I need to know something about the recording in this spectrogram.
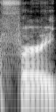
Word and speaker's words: Fjrn: question for you Fen um yes I everyone pronounces it Fern but but fur is good too um and that's the official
